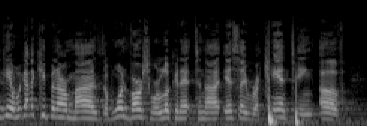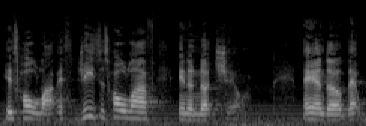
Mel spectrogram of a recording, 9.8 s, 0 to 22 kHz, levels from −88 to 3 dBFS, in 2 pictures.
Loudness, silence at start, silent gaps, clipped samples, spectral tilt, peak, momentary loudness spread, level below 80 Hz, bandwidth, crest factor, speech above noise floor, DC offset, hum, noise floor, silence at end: -38 LUFS; 0 s; none; under 0.1%; -5.5 dB/octave; -18 dBFS; 9 LU; -56 dBFS; 14 kHz; 20 dB; 26 dB; under 0.1%; none; -63 dBFS; 0 s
